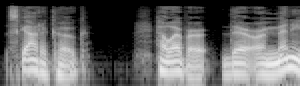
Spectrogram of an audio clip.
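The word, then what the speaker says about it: Schaghticoke: g HT c o k e New York pronounced scat Coke however there are many names that most Americans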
